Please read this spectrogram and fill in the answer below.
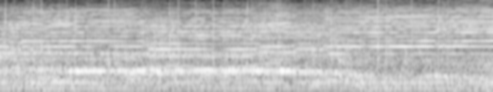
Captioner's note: cheers and applause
